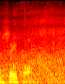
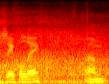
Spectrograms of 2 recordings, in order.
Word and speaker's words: zeppole: Joseph's Day, everyone has to get a Zeppole. I think in most places they pronounce it Zeppole.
